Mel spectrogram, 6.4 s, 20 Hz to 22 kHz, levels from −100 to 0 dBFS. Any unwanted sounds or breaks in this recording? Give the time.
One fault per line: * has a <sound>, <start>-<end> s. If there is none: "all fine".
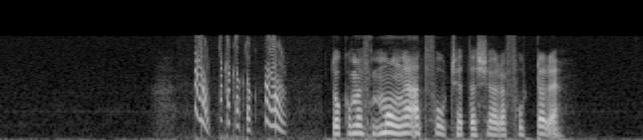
* has a chirp, 1.9-2.9 s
